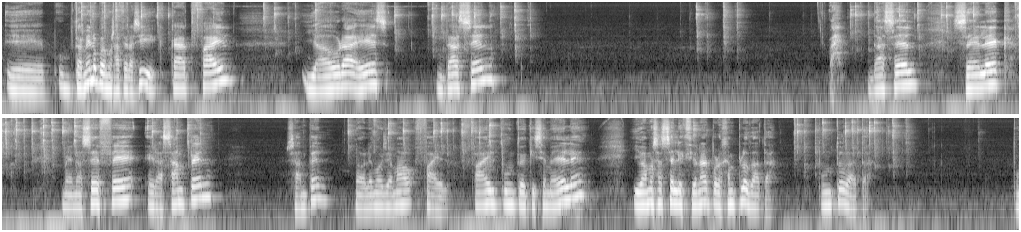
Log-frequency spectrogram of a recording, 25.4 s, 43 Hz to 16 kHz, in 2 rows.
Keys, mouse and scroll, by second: 0.7-6.7 typing, 8.9 Return, 8.9 typing, 10.3-15.2 typing, 17.0-19.1 typing, 17.7 ctrl+w, 22.6-24.1 typing.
